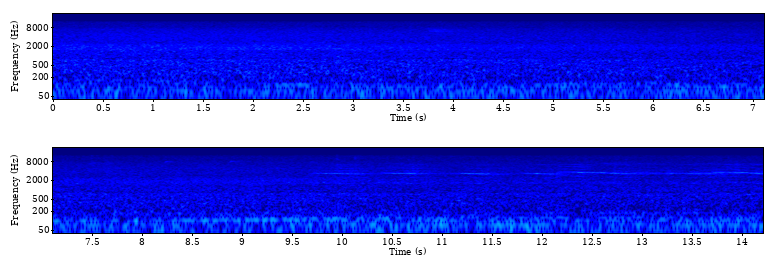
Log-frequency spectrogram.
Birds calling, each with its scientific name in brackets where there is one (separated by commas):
Blue Jay (Cyanocitta cristata)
